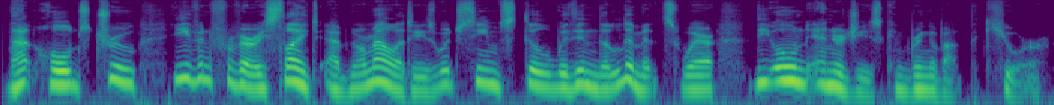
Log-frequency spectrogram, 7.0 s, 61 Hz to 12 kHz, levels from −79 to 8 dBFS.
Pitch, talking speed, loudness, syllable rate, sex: 160 Hz, 195 wpm, -17 LUFS, 5.4 syllables/s, male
